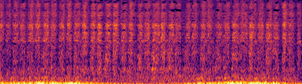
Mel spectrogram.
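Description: A purple coloured pencil rubs and scratches across the thin paper page of a colouring book while shading the centre of a flower. The result is a quiet, continuous back-and-forth rubbing at about four strokes per second, with a soft low body and faint bright scratchy grain on top.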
